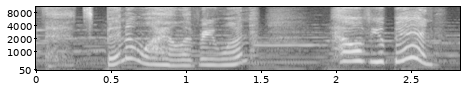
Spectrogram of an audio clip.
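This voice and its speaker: A woman voicing a sweet, eager teenage girl in a video game, gentle and reassuring. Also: very high-pitched, expressive, a little fast, music in the background. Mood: gentle concern.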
